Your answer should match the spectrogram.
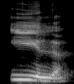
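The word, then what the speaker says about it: ils: mixed together we use the pronoun il sounds just like the eel for he only now it has a silent s say it after me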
